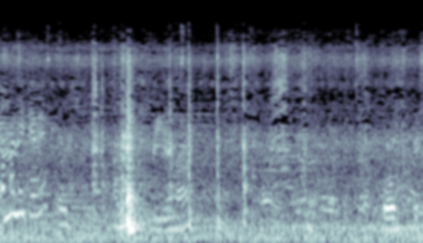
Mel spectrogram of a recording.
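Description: Clinks and knocks of serving spoons on steel food pots, the sharpest just over a second in, with a few lighter clicks after it. Voices chatter in the background over a steady low traffic hum.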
